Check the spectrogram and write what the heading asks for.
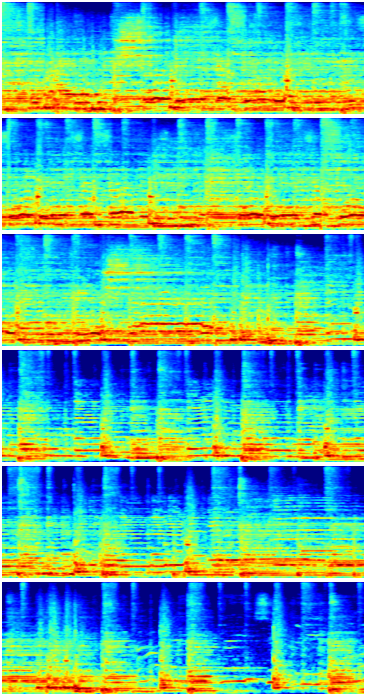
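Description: Live worship band playing with a drum kit, cymbal crashes ringing in the first half; the cymbals drop away and the music thins out about halfway through.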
